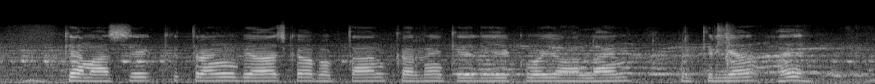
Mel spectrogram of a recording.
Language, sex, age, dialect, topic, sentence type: Hindi, male, 25-30, Marwari Dhudhari, banking, question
